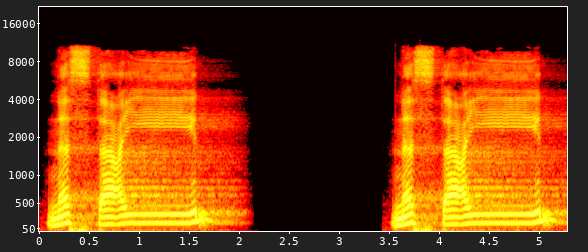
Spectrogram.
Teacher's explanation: عدم إعطائها حقها من الغنة عند الوقف عليها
